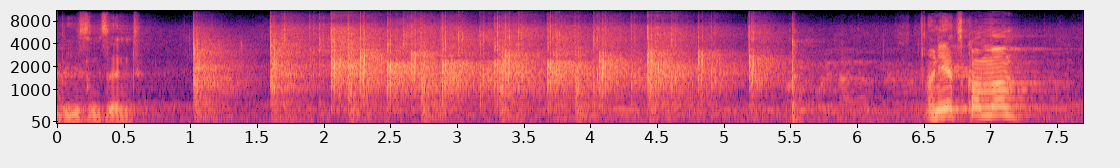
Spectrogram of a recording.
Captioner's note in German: Beifall bei der LINKEN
